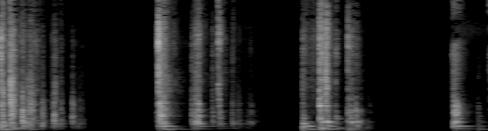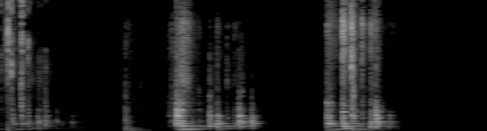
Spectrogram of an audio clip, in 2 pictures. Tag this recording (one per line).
lumber
clatter
wood
vibrate
rattle
plank
clank
bounce
drop
fall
